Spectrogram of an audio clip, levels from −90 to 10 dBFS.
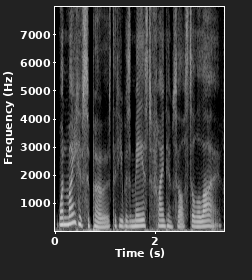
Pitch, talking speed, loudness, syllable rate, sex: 200 Hz, 230 wpm, -19 LUFS, 6.3 syllables/s, female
